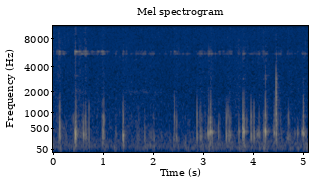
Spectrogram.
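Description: Fingertips tap and scratch the top of the cork stopper on a small, hollow white ceramic jar with a blue rim, held in the hand. The result is a quiet, irregular series of soft, dull taps with a hollow mid-pitched body, mixed with light scratching. Each tap dies away almost instantly, over a faint, steady high-pitched tone.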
